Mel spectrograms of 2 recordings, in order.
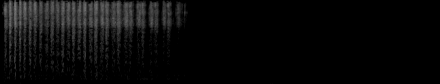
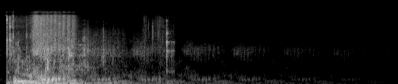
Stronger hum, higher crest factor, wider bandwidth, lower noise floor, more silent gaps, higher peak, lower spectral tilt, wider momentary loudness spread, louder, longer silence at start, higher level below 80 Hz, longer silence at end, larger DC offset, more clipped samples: neither; about the same, 26 dB vs 24 dB; first, over 20 kHz vs 13.5 kHz; first, -75 dBFS vs -69 dBFS; neither; second, -10 dBFS vs 0 dBFS; second, 4 dB/octave vs -3 dB/octave; second, 11 LU vs 22 LU; second, -30 LUFS vs -20 LUFS; about the same, 0 s vs 0.05 s; second, -82 dBFS vs -32 dBFS; first, 2.5 s vs 2.25 s; neither; neither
